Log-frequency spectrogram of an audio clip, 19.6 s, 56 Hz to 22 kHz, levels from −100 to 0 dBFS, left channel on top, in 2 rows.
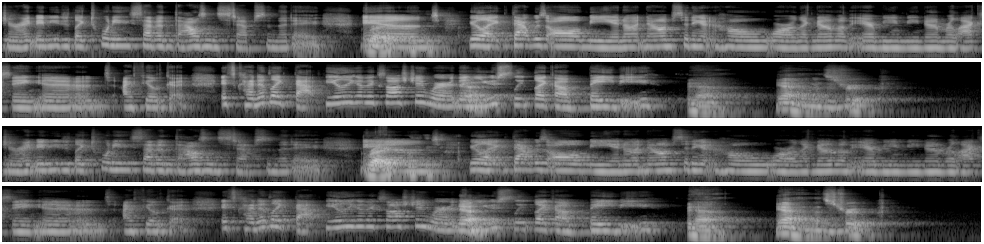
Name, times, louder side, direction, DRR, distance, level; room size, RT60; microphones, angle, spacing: voice 1, 0.0-16.3 17.8-18.4, left 7 dB, 40° left, 11 dB, 0.4 m, -37 dB
voice 2, 16.6-17.0 17.5-18.6, right 5 dB, 75° right, 6 dB, 0.6 m, -35 dB
6.6 x 2.8 x 5.6 m, 1.1 s
head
